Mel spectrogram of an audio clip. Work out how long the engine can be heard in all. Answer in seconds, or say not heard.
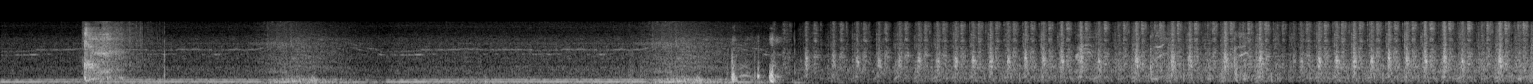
15 s.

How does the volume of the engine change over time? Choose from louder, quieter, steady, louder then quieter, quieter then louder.
louder.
